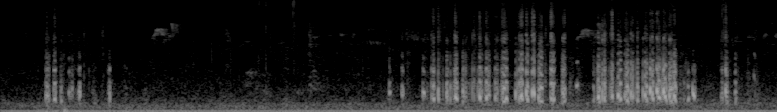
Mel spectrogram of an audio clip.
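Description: A squirrel gives bursts of rapid, clicking chatter that build into a harsh, rasping trill.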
